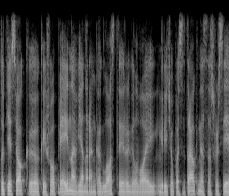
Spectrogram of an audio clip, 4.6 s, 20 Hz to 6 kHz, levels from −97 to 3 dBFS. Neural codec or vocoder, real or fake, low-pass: none; real; 5.4 kHz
